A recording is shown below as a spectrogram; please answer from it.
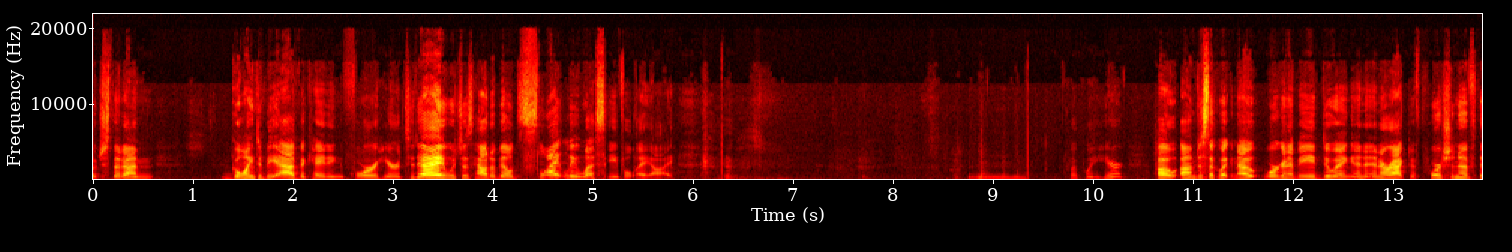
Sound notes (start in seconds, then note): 6.1 participant laughs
